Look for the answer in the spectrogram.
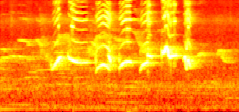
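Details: Oriental magpie-robin song, recorded for training pet birds to sing: a rapid string of loud, clear whistled phrases, some swooping down, others sharply rising, about six notes in a second and a half, over a quiet background.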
